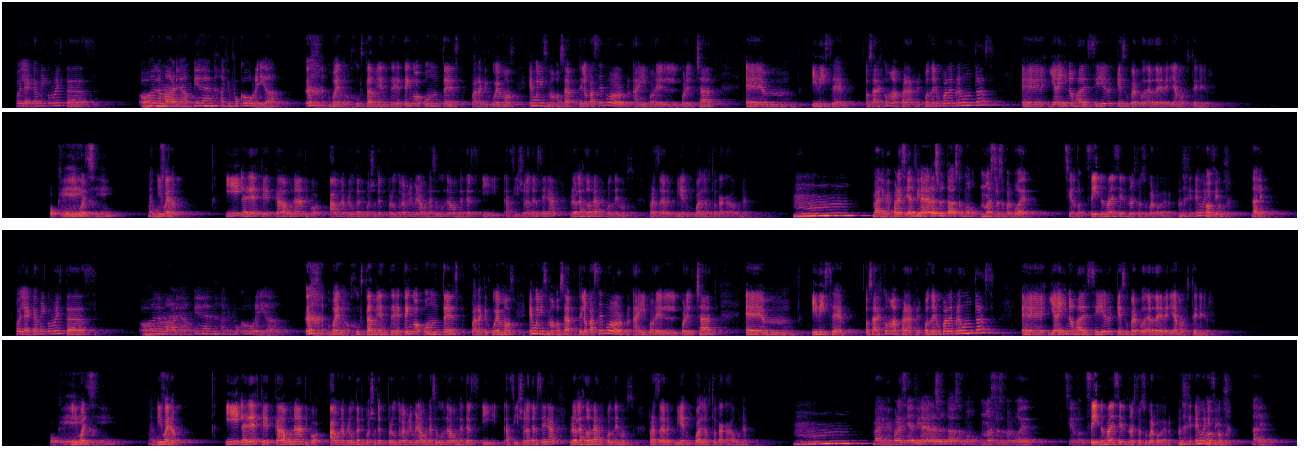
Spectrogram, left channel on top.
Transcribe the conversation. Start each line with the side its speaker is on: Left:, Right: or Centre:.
Right: Hola Cami, ¿cómo estás?
Left: Hola, Marian, bien, aquí un poco aburrida.
Right: <laughs> Bueno, justamente, tengo un test para que juguemos. Es buenísimo, o sea, te lo pasé por ahí por el, por el chat em, y dice, o sea, es como para responder un par de preguntas eh, y ahí nos va a decir qué superpoder deberíamos tener.
Left: Ok,
Right: Y bueno,
Left: sí, me gusta.
Right: y bueno, Y la idea es que cada una, tipo, haga una pregunta, tipo, yo te pregunto la primera, vos la segunda, vos la tercera, y así yo la tercera, pero las dos las respondemos para saber bien cuál nos toca a cada una.
Left: Mm, vale, me parece. Y al final el resultado es como nuestro superpoder, ¿cierto?
Right: Sí, nos va a decir nuestro superpoder. <laughs> Es buenísimo.
Left: Ok, dale.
